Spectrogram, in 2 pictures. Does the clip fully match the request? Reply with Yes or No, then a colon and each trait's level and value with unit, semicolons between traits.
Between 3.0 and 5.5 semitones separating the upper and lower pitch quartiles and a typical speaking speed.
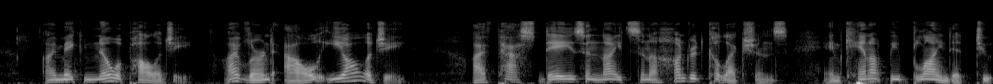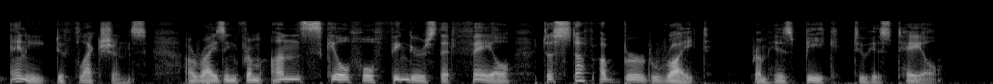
No: average, 4.8 semitones; slow, 125 wpm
